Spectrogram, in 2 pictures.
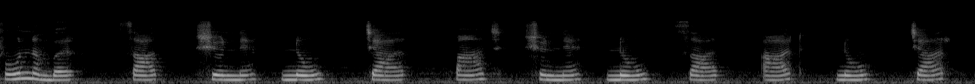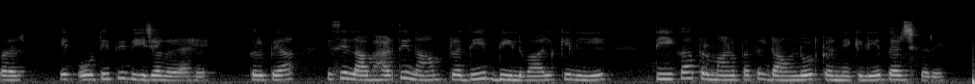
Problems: background sounds at intervals, echo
